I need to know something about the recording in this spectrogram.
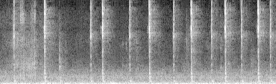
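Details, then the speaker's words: Opel Corsa D petrol, horn pressed with ignition off: the lower horn relay in the under-hood fuse box clicks sharply three or four times a second but the horn stays silent; mechanic suspects a broken wire or dead horn. "релюшка клацея чуєте да відповідно далі треба дивитись лізти до самого до самої дудки Я думаю що там десь або обрив Або вона здохла"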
